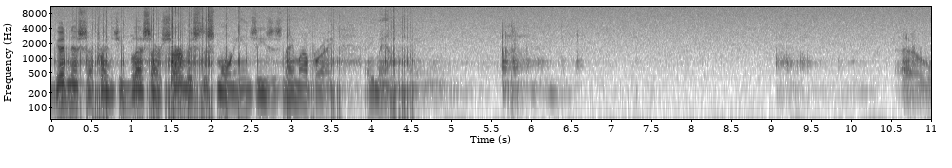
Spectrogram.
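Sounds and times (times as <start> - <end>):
muffled murmur of man's voice: 0.0 - 4.6, 10.6 - 11.0.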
